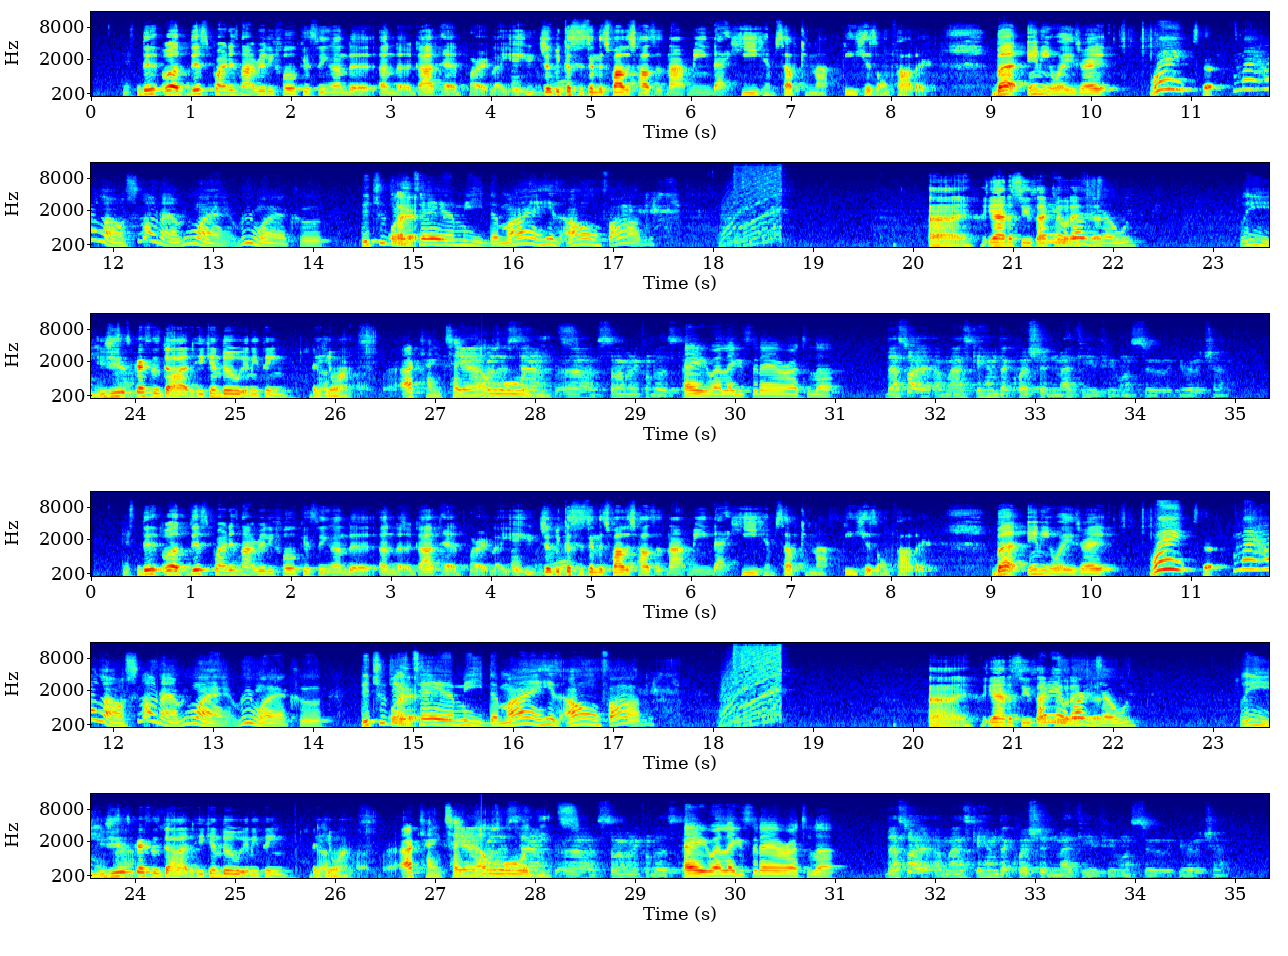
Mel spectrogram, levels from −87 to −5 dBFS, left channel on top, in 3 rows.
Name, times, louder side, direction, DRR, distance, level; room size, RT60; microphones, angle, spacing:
voice 1, 0.5-10.1 11.1-11.2 14.8-15.0 20.1-21.9 23.6-26.4, left 2 dB, 20° left, 0.9 m, -28 dB
voice 2, 10.6-10.9 11.4-14.1 14.5-17.4 18.0-18.7 21.2-22.2 23.3-24.0 25.8-28.1 29.5-31.0, right 4 dB, 60° right, 0.8 m, -30 dB
voice 3, 27.2-29.5 31.5-35.0, equal, 15° right, 3.2 m, -39 dB
22.0 x 12.0 x 3.7 m
head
